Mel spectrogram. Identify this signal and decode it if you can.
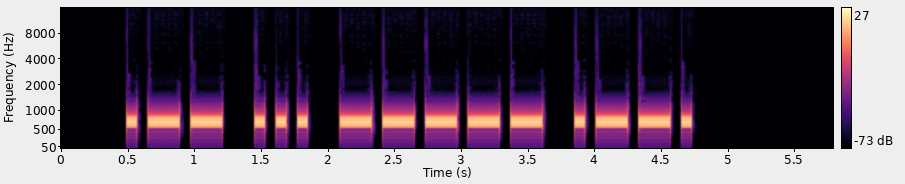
Morse code, heard as a keyed tone, about 15 wpm, 700 Hz. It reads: WS0P
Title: USA Call Signs - 4 Characters - Repeated 3x - 15wpm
